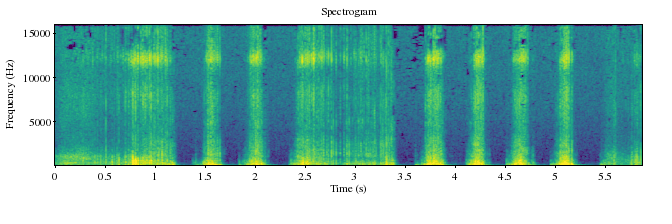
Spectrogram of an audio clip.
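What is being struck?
Foam microphone windscreen.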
